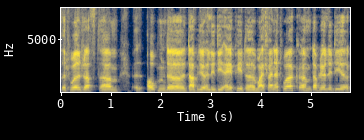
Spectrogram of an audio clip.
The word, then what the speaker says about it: WLED: koshy right now um i pronounced it wled so each letter separately but you're fine to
